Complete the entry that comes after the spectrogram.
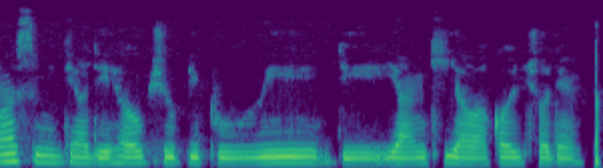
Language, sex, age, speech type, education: Nigerian Pidgin, male, 46-60, spontaneous, tertiary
